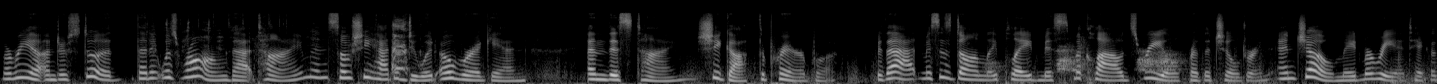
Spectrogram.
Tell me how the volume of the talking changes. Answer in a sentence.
The loudness of the talking stays about the same.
